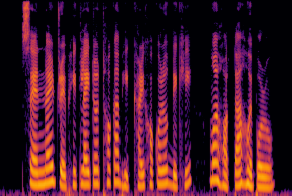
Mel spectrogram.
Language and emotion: Assamese, sad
